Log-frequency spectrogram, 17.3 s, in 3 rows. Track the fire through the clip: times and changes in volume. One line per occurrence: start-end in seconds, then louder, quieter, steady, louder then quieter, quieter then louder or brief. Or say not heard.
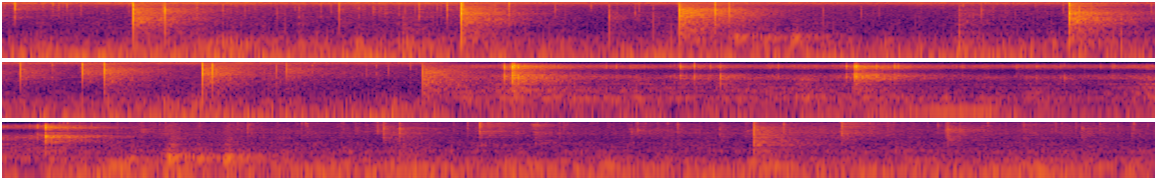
0.0-17.2 quieter.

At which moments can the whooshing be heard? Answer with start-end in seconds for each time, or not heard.
3.5-4.1, 12.1-12.8.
